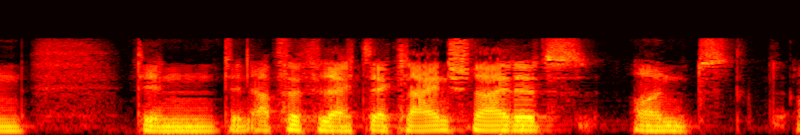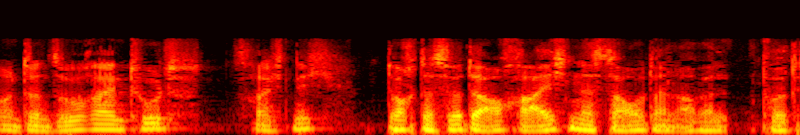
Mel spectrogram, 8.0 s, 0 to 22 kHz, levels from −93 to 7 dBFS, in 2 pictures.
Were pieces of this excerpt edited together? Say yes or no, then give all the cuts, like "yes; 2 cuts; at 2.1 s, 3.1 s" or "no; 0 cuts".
no; 0 cuts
